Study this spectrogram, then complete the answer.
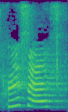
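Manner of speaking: high loud call across the house. Real, not acted. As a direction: call her name from afar. Calling out to someone.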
